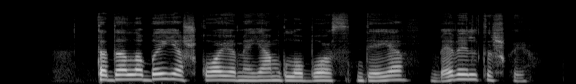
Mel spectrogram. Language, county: Lithuanian, Šiauliai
